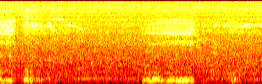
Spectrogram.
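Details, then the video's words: Red heeler, a female Australian Cattle Dog, snoring in deep sleep: two soft, low rasping snores about two and a half seconds apart, with faint hiss in the background. "Snoring red heeler"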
